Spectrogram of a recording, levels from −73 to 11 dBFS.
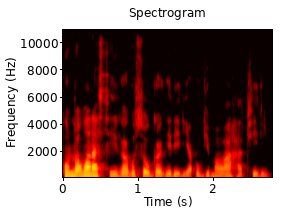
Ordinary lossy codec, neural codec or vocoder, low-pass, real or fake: none; autoencoder, 22.05 kHz, a latent of 192 numbers a frame, VITS, trained on one speaker; none; fake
